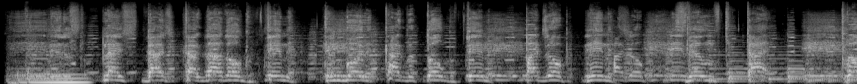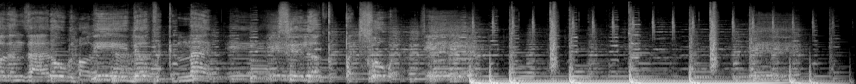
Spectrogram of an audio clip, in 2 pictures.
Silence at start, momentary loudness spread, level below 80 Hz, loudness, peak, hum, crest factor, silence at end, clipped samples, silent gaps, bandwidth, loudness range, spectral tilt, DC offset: 0.05 s; 7 LU; -18 dBFS; -17 LUFS; 0 dBFS; none; 16 dB; 0.05 s; under 0.1%; none; 19.5 kHz; 4 LU; -4 dB/octave; under 0.1%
